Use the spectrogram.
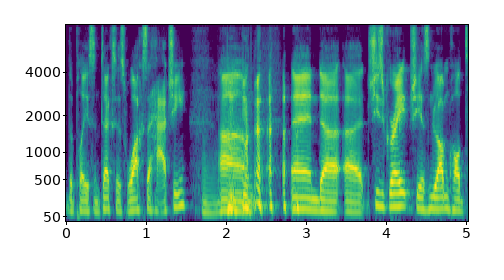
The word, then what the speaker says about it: Waxahatchee: I've been listening to, and I believe I'm going to say this artist name correctly because it's spelled like the place in Texas, Waxahatchee.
